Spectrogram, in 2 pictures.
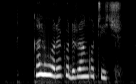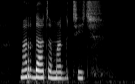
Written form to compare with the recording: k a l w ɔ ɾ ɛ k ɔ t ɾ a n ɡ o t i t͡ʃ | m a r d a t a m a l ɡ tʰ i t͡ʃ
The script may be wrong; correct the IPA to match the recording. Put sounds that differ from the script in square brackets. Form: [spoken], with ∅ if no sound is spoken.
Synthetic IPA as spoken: k a l w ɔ ɾ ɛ k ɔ [d] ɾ a [ŋ] ɡ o t i t͡ʃ | m a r d a t a m a [∅] ɡ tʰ i t͡ʃ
